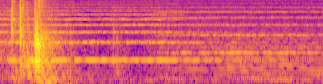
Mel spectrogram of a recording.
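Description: Slow background music of sustained, held tones, with a single sharp thunk a quarter of a second in.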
